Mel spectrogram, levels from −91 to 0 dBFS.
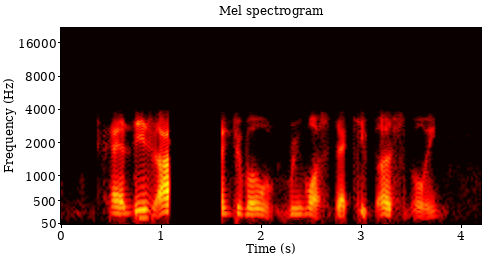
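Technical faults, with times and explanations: Throughout: Codec 2 vocoder. The speech is rebuilt from a pitch value, a voicing decision, an energy level and a coarse spectral envelope at 1.6 kbit/s, inside a 150 Hz to 3.4 kHz line band, so the damage is heavy. Sine-wave synthesis replaces the original waveform, which gives the robotic, buzzy tone. Unlike the swirly smearing of a transform codec such as MP3, the voice here becomes a synthetic buzz rather than a blurred copy of the original.
1.07 to 1.59 s: Audio dropout to silence. For about 0.53 s the signal falls to silence, with no room tone and no decaying tail, then resumes abruptly. A natural pause would keep some background noise, and packet-loss concealment would fill the gap with stretched or repeated sound. This flat gap instead points to a likely loss of the input, such as a dropped link or brief mute, while silence went on being written.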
